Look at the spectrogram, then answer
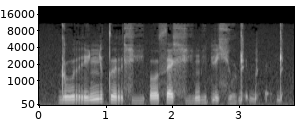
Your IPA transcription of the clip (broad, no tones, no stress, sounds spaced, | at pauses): ɖ u r i ɲ ɯ t̪ ɯ r x i̤ ʔ o θ ɛ x i̤ m i̤ pʲ ɛ ç ṳ ɖ ḛ b ɛ̰ ɖ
